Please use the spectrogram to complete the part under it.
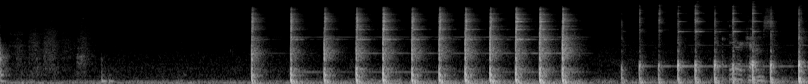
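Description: Steady, evenly spaced blows of a dead blow hammer on a motorcycle engine head from a Honda CB125 K3, a dozen or more strikes in a row, close and loud, with a short pause midway.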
